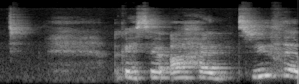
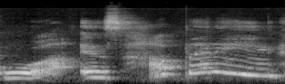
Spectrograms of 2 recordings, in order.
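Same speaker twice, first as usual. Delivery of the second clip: baffled; 8 semitones higher, slower than usual. Retold or imitated. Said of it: "I was like".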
